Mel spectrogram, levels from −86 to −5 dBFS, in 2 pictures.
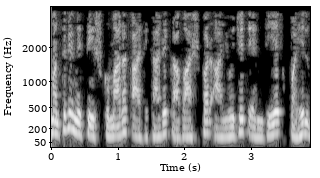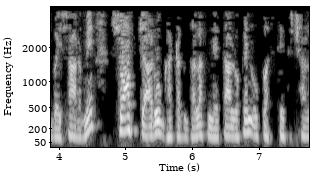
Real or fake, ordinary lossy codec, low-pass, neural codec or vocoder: real; MP3, 32 kbps; 3.6 kHz; none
